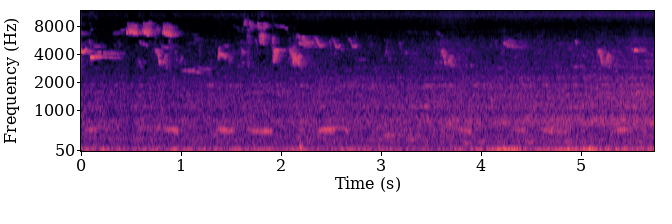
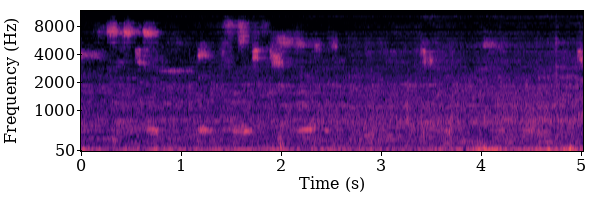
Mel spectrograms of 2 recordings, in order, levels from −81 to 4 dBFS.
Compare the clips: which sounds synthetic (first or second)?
second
